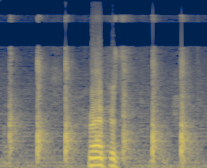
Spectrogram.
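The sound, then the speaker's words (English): Scattered applause breaks out during a legislative hearing: several sharp, evenly spaced hand claps with a short burst of voice in the middle. “Representative McDonald, we can hold the applause down, please.”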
